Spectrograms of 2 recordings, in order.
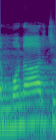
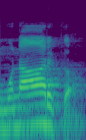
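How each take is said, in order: First: मोनार्च ending in "ch", as in march; mispronounced ch. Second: मोनार्क with a firm final "k". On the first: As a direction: say मोनार्च with a final "ch". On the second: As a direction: finish मोनार्क on a hard k, not "ch". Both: Shown as a demonstration. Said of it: "मोनार्च नहीं".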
